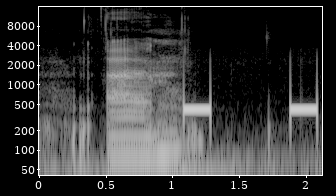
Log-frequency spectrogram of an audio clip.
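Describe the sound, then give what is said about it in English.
A telephone signals an incoming call on a radio call-in show with two short, steady mid-pitched electronic beeps, spaced under a second apart, after a brief burst of voice. “We've got an incoming call here. Hold on. Stay on the line for a second, please.”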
